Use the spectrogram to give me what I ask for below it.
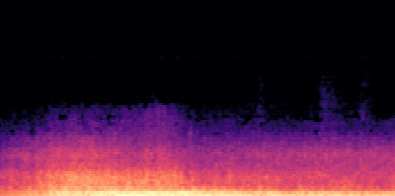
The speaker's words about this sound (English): The rain continues to pelt down on the stationary vehicle. A lorry drives past.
